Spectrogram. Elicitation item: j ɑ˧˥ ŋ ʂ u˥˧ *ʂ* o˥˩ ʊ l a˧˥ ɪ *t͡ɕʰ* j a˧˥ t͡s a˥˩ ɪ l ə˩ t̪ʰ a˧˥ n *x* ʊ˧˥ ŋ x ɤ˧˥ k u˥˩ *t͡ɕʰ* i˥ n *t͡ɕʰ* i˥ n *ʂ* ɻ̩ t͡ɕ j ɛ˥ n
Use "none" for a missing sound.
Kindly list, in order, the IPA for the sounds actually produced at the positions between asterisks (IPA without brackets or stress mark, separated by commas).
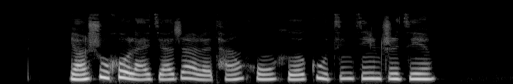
x, t͡ɕ, x, t͡ɕ, t͡ɕ, ʈ͡ʂ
